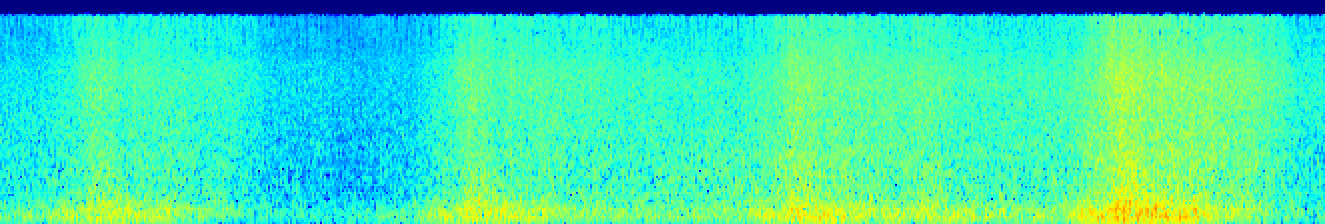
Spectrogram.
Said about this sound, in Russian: Волна бросила нас в пролив. Гребите, друзья! Но другая волна старается вытолкнуть Арго обратно.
